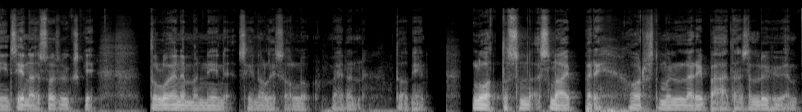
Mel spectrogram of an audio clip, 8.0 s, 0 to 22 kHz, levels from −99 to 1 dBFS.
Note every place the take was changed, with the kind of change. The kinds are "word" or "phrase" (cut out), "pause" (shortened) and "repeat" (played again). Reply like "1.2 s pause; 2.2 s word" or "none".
4.1 s word; 4.6 s pause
